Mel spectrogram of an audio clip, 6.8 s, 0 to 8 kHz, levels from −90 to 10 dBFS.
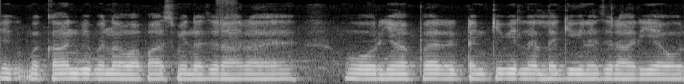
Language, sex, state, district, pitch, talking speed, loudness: Hindi, male, Rajasthan, Bikaner, 130 Hz, 185 wpm, -13 LUFS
